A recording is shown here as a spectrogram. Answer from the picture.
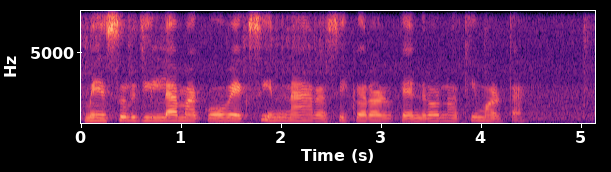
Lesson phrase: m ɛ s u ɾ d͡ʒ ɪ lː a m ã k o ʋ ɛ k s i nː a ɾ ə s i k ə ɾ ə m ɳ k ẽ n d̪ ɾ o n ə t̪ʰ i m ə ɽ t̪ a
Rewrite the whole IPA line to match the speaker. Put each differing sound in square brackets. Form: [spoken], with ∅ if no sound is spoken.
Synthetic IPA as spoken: m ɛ s u ɾ d͡ʒ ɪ lː a m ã k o ʋ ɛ k s i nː a ɾ ə s i k ə ɾ ə [∅] ɳ k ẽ n d̪ ɾ o n ə t̪ʰ i m ə [ɭ] t̪ a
